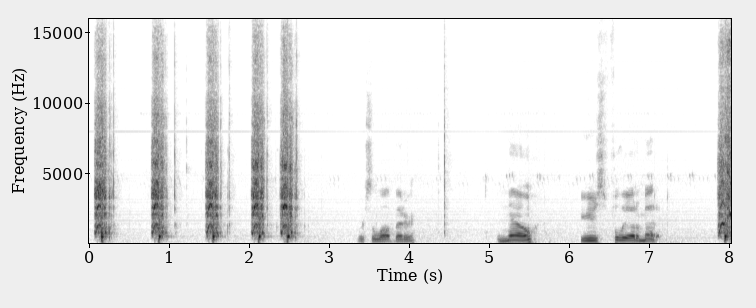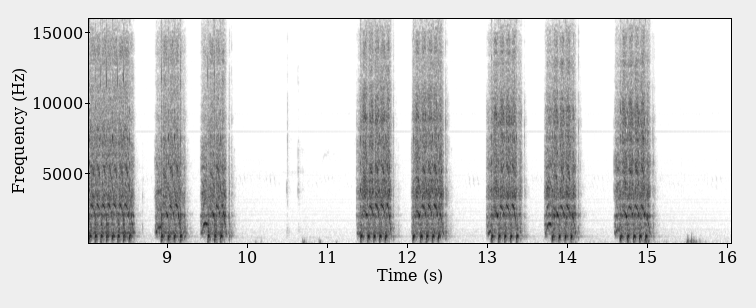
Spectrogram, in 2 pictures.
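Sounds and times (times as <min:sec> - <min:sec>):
airsoft gun full-auto bursts: 0:00.0 - 0:02.7, 0:07.9 - 0:09.9, 0:11.4 - 0:15.2.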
